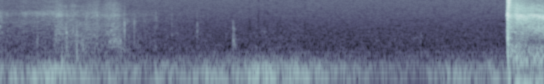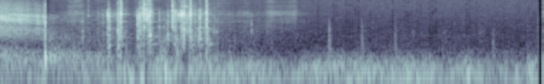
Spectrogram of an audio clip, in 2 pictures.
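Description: A rifle shot at a coyote about four seconds in, followed by a couple of seconds of sharp clattering noise.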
